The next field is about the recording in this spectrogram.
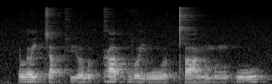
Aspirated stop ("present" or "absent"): present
